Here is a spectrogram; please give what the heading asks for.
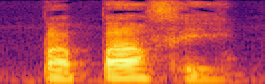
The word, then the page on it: Παπάφη: Greek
